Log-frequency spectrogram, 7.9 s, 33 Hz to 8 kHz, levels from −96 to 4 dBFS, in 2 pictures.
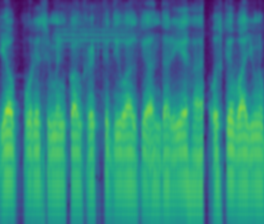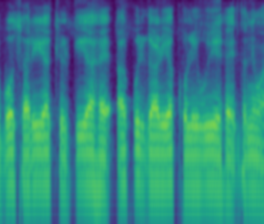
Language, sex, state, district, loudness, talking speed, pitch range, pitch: Hindi, male, Maharashtra, Aurangabad, -22 LUFS, 190 wpm, 90-95 Hz, 95 Hz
